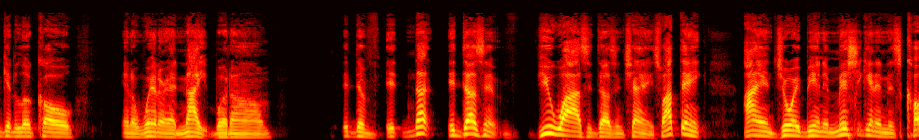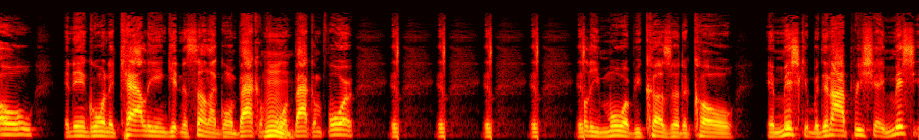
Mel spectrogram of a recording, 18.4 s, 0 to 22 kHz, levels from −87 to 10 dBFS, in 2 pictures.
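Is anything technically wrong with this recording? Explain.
Yes. From 13.18 to 15.04 s, after "hmm back and forth", a broken-record loop repeats one 0.47 s fragment four times. A stalled stream likely kept replaying it, losing the audio beneath.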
